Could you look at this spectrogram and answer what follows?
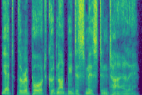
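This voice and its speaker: Male narrator for a scripted mystery: extremely low pitch, animated intonation. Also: moderate pace, vocal fry, dry recording, clean studio sound.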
